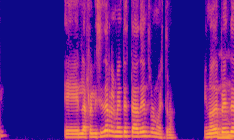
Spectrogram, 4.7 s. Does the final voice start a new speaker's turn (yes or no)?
no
